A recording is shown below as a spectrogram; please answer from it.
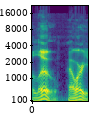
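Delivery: put-on low voice. Describing how you force yourself to greet people: put-on lowered voice. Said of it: "do you like lower your voice like that too".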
